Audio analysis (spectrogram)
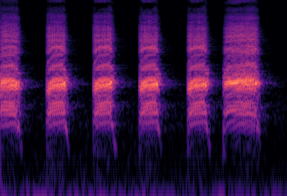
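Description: A common raven calls six times in a steady series of harsh, croaking caws, each about a third of a second long, loud with short gaps between them and no other sounds.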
